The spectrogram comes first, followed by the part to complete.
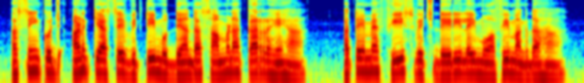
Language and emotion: Punjabi, sad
